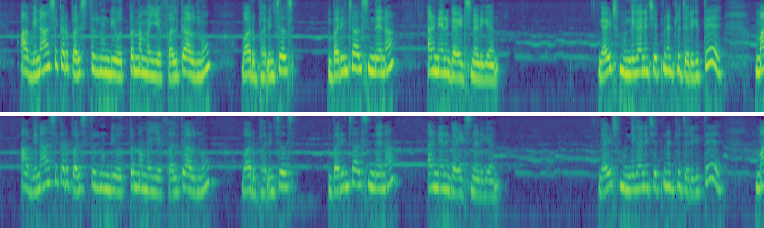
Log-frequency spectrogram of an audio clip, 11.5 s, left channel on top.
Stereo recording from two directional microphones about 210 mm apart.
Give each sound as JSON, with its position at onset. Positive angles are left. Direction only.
{"t": 0.3, "sound": "a woman's voice", "side_deg": 40}
{"t": 9.0, "sound": "a woman's voice", "side_deg": 40}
